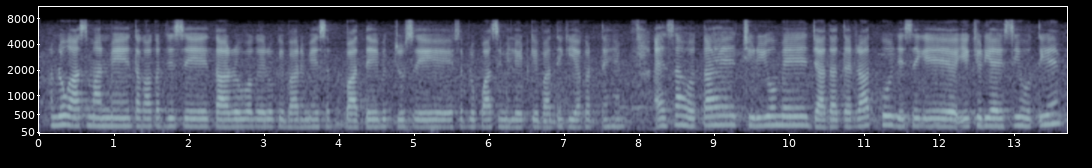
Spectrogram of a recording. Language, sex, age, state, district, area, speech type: Hindi, female, 30-45, Uttar Pradesh, Lucknow, rural, spontaneous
